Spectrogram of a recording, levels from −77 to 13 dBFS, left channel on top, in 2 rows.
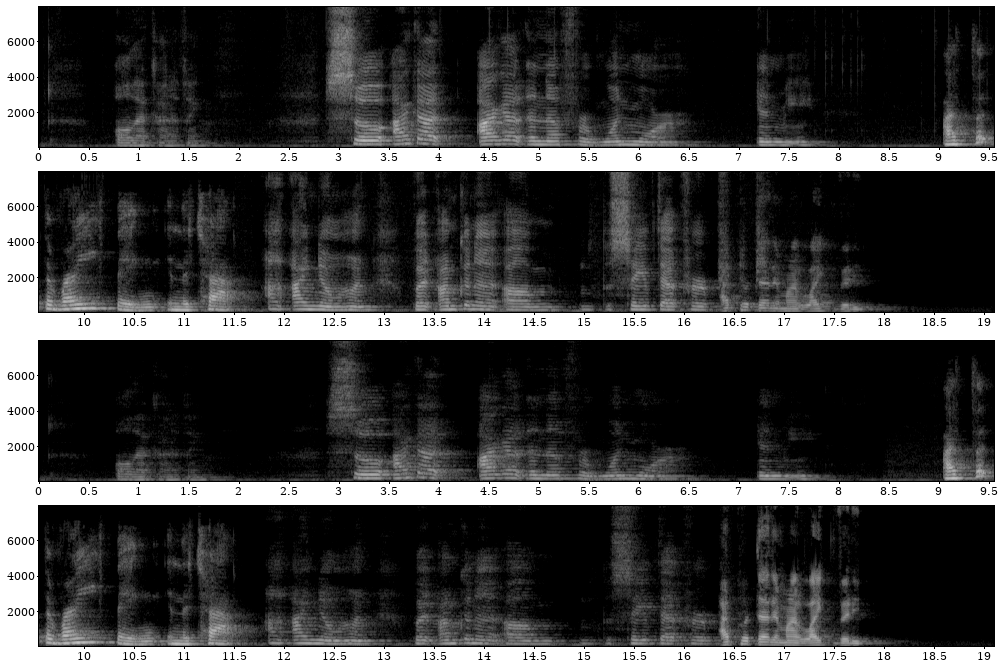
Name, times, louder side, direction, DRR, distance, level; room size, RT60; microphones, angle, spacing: voice 1, 0.8-1.7 2.9-4.1 4.4-6.5 7.2-7.7 11.8-16.4 16.7-16.8, left 4 dB, 85° left, 0.6 m, -27 dB
voice 2, 9.0-11.5, equal, 5° right, 0.4 m, -19 dB
voice 3, 16.4-17.8, right 8 dB, 80° right, 0.3 m, -25 dB
14.5 x 5.1 x 3.0 m
head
